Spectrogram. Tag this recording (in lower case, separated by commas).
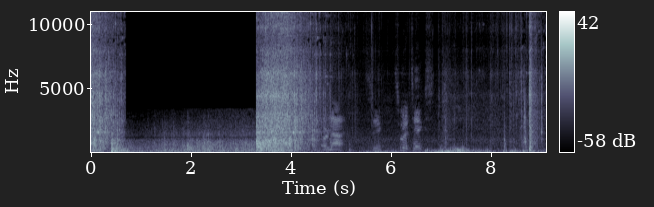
breaking, speech, glass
